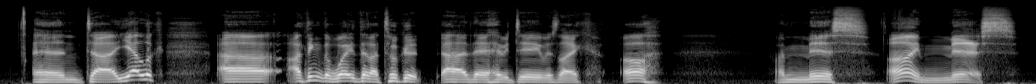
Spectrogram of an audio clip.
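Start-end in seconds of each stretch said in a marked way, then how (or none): 6.2-10.1 very slow, sarcastic Australian drawl, "miss" stretched. Reading a chat message the way it was taken: imitating a sarcastic Aussie tone. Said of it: "the natural Aussie sarcastic tone".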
